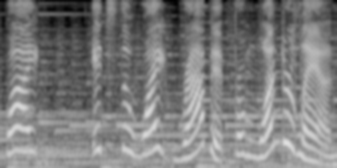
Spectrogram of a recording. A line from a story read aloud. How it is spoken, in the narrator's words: she cried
